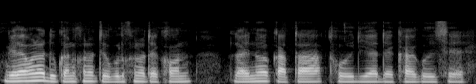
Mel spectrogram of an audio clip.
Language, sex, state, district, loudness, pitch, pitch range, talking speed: Assamese, male, Assam, Sonitpur, -17 LUFS, 125 Hz, 125-135 Hz, 150 wpm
